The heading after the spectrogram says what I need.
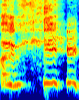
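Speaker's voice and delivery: very high cartoon frog puppet voice. Recalling a Monday Night meme, speaker does Kermit the Frog voice. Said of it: "they used the Kermit the Frog voice".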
